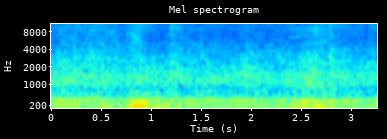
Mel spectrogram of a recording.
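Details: A bee swarm that has left its hive fills the air with an even, throbbing drone; single bees flying nearer swell the buzz briefly around one second and again near the end.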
